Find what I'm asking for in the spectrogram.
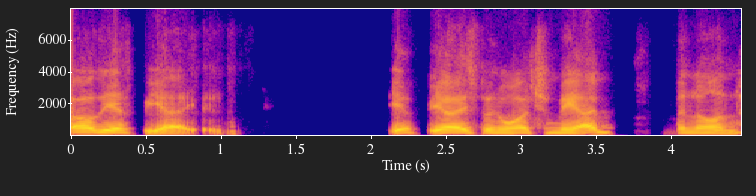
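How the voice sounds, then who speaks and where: A man mumbles at a moderate pace. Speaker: live streamer. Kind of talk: casual live stream chat. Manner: mumbling.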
